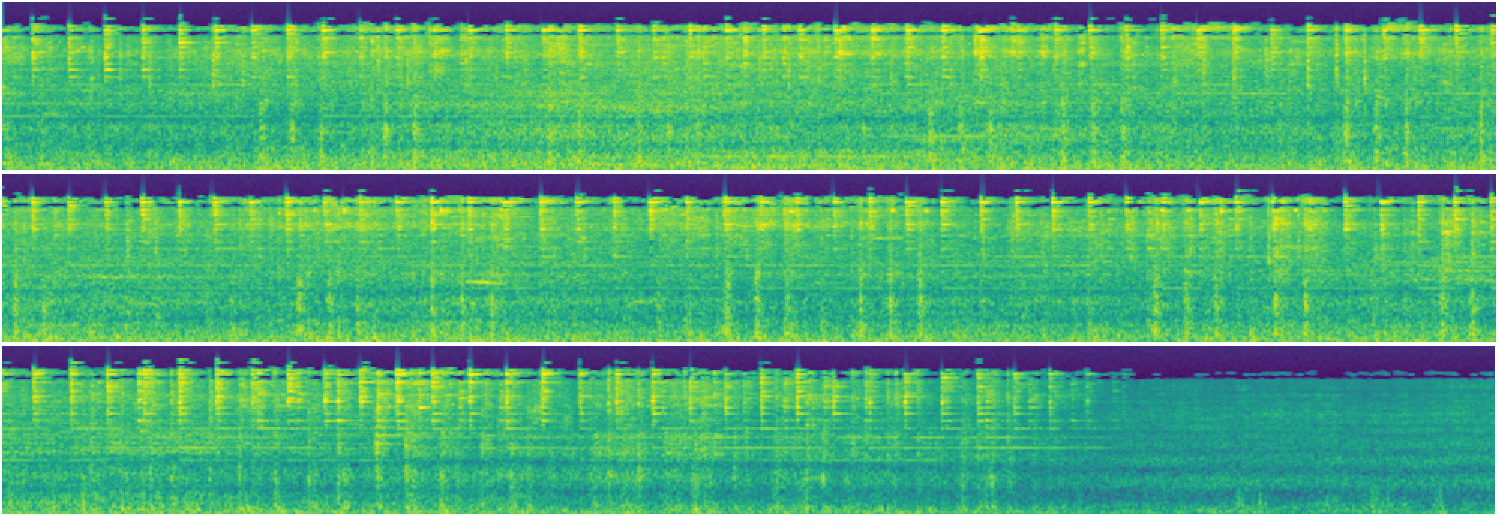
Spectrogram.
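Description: Napa Valley Wine Train rolling past close by: a steady rumble of the cars, with the wheels clicking over rail joints. It falls away near the end.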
